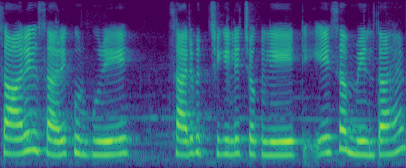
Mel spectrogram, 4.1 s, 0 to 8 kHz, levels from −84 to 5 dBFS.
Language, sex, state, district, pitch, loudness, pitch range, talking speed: Hindi, female, Bihar, Kaimur, 255 Hz, -16 LUFS, 245-275 Hz, 175 wpm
